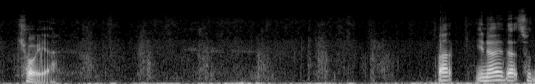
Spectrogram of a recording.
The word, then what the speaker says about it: cholla: So I called it Cholla Cactus Gardens. Such a white guy pronunciation. I apologise. The correct pronunciation, so far as I understand it now, in my new learned state, is Choya. So not Cholla, Choya.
